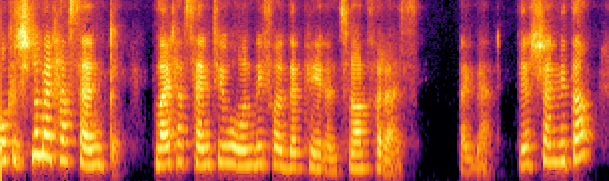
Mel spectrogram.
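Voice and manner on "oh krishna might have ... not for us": ordinary talk, nothing marked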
